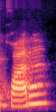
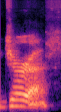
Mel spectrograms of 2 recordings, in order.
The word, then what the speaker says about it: Jura: I discovered more distinctly the black sides of, I want to say Juara, but that would be that's like a Spanish pronunciation, so it must be Jura.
